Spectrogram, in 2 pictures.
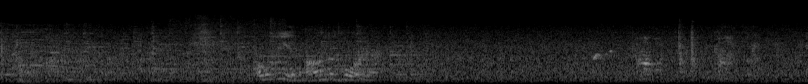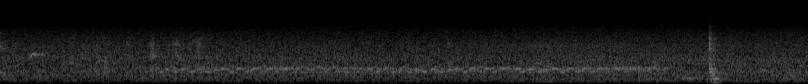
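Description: A dog and a cat tussle softly on a carpet, with light scuffling and rustling.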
